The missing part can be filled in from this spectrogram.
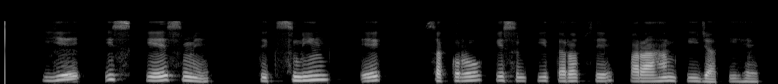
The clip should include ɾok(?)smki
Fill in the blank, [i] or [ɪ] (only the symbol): ɪ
